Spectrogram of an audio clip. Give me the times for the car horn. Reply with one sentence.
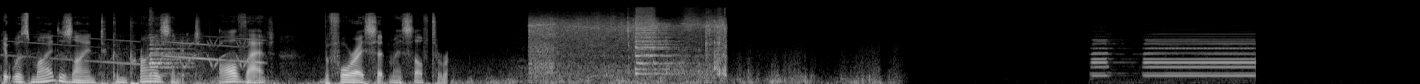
The car horn can be heard from 1.4 to 2.0 s, from 5.2 to 7.3 s and from 10.9 to 12.6 s.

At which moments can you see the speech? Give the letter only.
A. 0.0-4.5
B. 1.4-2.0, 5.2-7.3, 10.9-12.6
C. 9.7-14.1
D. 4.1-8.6
A.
